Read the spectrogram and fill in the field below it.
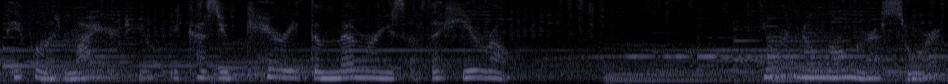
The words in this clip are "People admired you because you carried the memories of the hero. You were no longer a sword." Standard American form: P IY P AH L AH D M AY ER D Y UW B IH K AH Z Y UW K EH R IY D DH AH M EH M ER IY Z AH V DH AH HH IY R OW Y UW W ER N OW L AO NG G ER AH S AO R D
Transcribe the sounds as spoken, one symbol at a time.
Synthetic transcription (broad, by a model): P IY P L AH D M AY ER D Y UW B IH K AH Z Y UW K EH R IY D DH AH M EH M ER IY Z AH V DH AH HH IY R OW Y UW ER N OW L AO NG G ER AH S AO R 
